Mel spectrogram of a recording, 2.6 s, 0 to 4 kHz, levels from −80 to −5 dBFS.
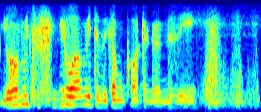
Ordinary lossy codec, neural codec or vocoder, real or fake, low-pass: none; vocoder, 44.1 kHz, 128 mel bands every 512 samples, BigVGAN v2; fake; 3.6 kHz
